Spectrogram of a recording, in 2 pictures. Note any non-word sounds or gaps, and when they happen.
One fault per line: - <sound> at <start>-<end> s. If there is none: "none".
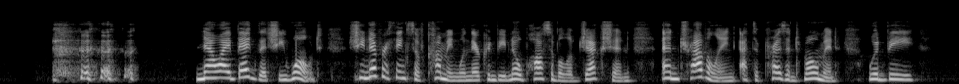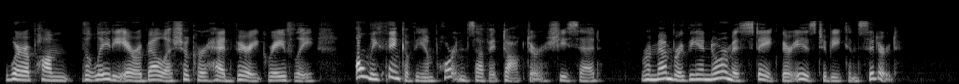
- laugh at 0.5-1.4 s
